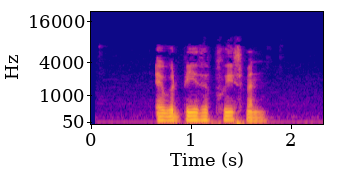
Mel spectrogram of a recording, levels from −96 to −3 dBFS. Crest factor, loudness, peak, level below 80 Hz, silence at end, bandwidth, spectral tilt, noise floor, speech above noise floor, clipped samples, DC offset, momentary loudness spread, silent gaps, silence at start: 18 dB; -23 LUFS; -6 dBFS; -38 dBFS; 0.55 s; 7.6 kHz; -7.5 dB/octave; -60 dBFS; 40 dB; under 0.1%; under 0.1%; 10 LU; none; 0.65 s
